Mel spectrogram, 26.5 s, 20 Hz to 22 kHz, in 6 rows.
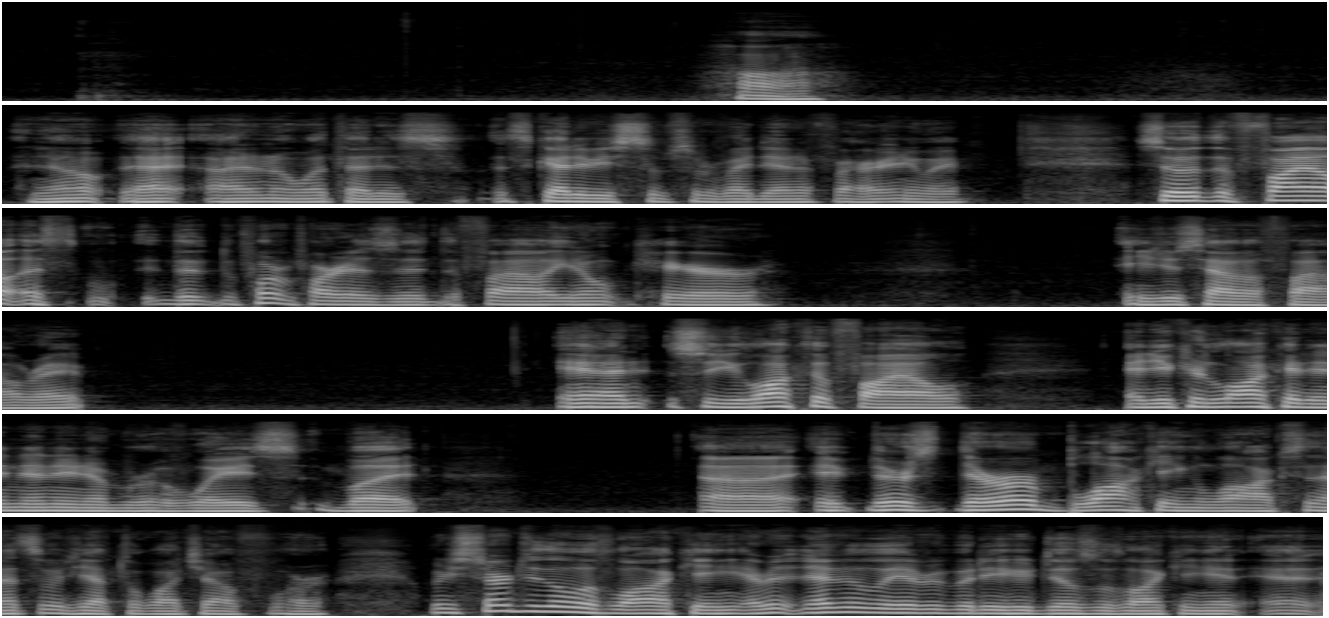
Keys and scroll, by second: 3.8 ctrl+a, 4.0 ctrl+a, 6.4-7.3 typing, 8.7 ctrl+[, 8.9 k, 9.1 k, 10.0 k, 11.6 x, 11.8 x, 12.4 Return.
